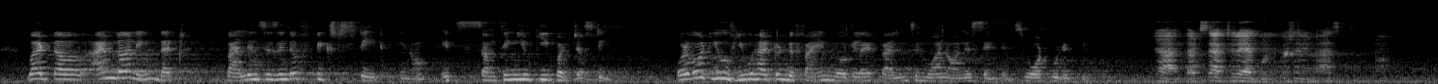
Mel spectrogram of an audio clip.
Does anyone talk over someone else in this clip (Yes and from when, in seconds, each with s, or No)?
No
